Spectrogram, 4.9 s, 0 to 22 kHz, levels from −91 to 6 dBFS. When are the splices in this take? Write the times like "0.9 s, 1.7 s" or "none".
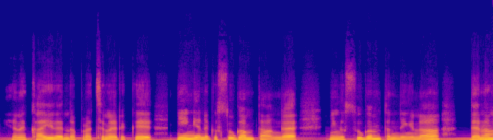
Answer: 1.7 s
